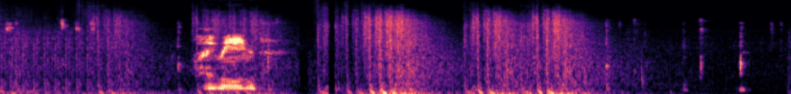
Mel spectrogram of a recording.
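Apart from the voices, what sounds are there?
gunfire in the video game Ravenfield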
